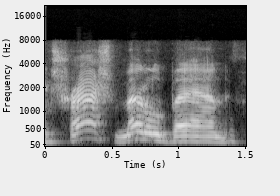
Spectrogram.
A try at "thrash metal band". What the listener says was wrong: Trash metal band Megadeth. It's you mispronouncing the word thrash.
